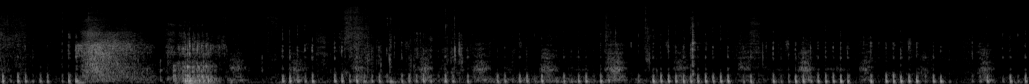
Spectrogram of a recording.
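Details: Orphaned bears wrestling give a deep, fast-pulsing purr, a steady motorlike low throb, broken by rougher huffs, grunts and growly bursts; faint voices are heard.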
